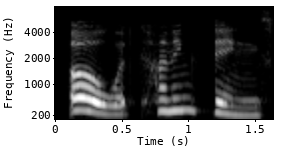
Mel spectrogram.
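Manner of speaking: sudden exclamation, called out. Narrating a story, voicing Dorothy as she picks up a piglet, crying out. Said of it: "cried Dorothy".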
